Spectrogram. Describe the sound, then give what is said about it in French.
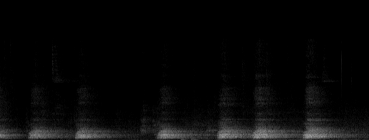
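Two dogs barking in a shelter kennel of large boxes, six loud, fairly evenly spaced barks over a few seconds, with no one talking. “on peut appeler ça comme ça, avec des chiens. En l'occurrence, ces deux-là.”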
